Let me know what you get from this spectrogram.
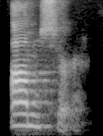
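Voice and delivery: "Answer" with the first syllable AN strongest, second falling away; stress on AN. Shown as a demonstration. Teacher asking where the voice is strongest, stress on AN of "Answer". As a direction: punch AN in "Answer" and let the rest drop. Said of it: "En la primera".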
